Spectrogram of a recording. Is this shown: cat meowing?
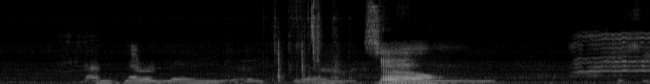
yes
